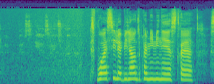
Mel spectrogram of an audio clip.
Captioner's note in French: voix de l'interprète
